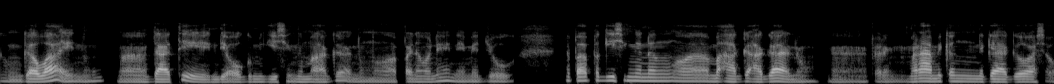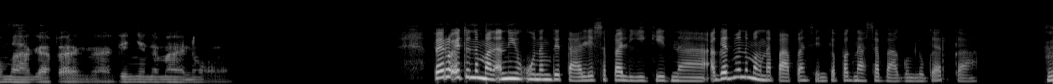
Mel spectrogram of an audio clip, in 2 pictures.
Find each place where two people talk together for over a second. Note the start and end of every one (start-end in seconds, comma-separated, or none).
none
